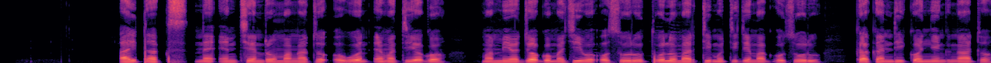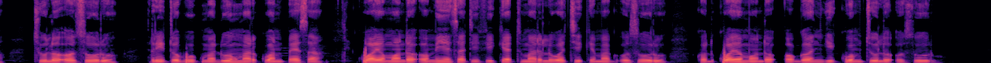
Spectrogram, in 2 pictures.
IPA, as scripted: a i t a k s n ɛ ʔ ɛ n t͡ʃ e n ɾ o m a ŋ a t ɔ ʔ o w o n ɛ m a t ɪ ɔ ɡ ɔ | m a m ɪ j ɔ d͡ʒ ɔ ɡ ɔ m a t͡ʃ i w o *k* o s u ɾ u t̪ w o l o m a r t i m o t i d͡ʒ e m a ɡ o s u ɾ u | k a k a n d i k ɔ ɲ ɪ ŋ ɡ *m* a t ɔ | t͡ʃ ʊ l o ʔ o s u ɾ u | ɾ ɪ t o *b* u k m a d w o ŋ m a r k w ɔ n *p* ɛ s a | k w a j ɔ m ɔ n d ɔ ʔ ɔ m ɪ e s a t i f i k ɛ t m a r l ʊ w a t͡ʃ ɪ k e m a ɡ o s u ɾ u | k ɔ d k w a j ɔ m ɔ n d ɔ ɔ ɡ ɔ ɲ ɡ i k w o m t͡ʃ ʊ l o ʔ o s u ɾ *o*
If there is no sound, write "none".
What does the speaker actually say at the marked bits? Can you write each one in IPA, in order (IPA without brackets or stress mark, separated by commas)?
ʔ, ŋ, b, p, u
